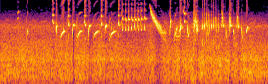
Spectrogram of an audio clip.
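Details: Goldfinch, subspecies parva, opening after a near-silent second into a lively run of tinkling chirps, a fast buzzy trill, a long downward-sweeping whistle around three seconds, then more quick liquid twitters.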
